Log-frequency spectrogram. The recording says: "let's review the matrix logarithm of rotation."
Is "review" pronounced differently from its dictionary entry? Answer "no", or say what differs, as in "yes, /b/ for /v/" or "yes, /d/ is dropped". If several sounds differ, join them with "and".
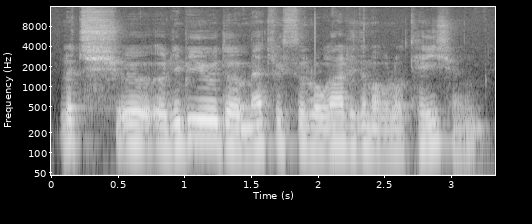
yes, /b/ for /v/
